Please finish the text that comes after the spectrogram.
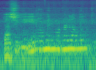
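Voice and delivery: high, quick mock reply; teasing wife. Wife teasing her husband to drink the oil. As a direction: toss the line off lightly. Wife's retort in retold dialogue.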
